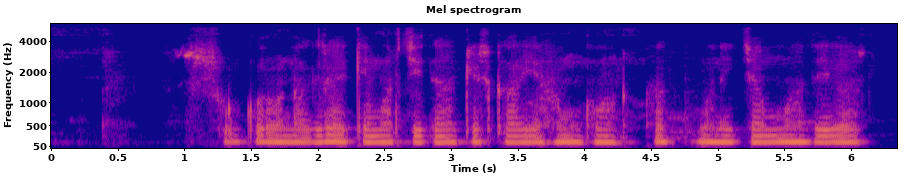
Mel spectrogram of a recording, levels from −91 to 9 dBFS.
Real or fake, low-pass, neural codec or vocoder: fake; 5.4 kHz; codec, 44.1 kHz, 7.8 kbps, Pupu-Codec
